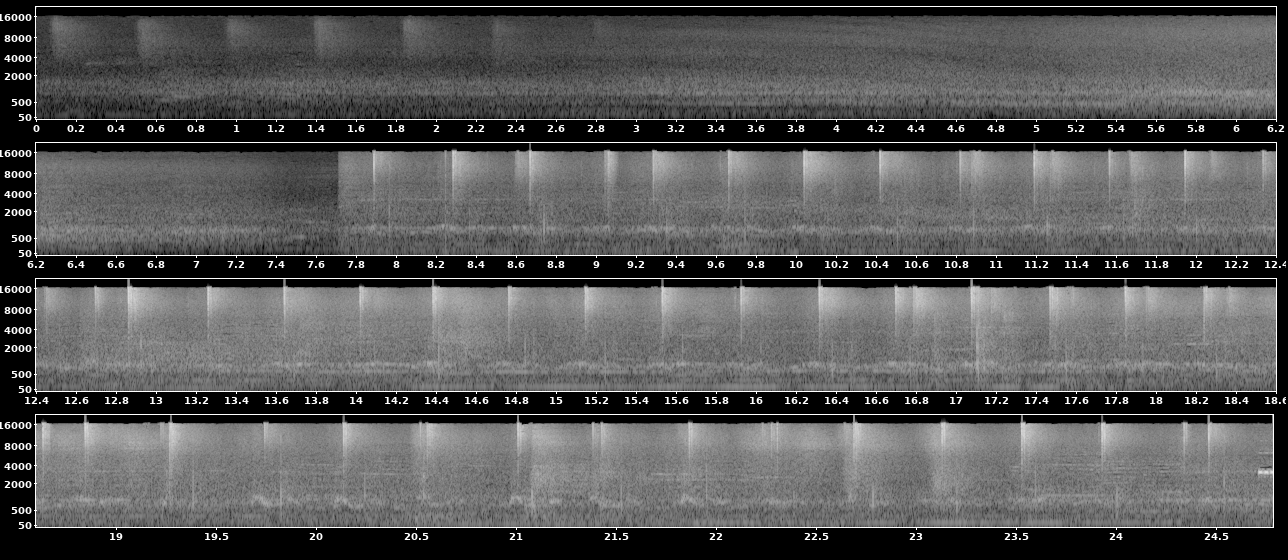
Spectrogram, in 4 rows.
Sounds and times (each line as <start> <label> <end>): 0.0 traffic passing open garage-bay doors 24.7
7.7 Speedbag 24.7
7.7 sparring 24.7
7.8 round timer bells 24.7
